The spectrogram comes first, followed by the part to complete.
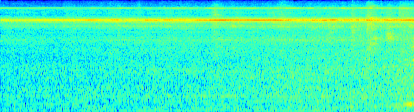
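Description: Steady mechanical room noise: a low rumble with a thin, high, steady whine over it.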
